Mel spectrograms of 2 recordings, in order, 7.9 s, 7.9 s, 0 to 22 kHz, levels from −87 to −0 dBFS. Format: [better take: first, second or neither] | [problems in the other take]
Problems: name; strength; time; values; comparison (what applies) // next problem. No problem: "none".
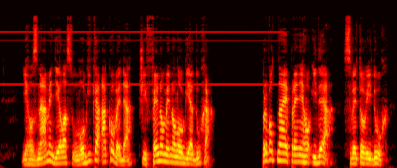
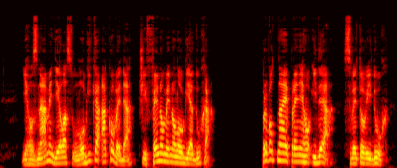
second | high-pitched whine; faint; until 5.5 s; 3 kHz, 25 dB below the speech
